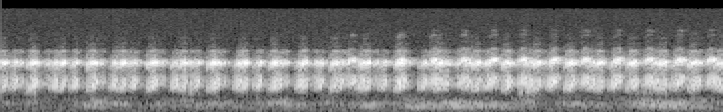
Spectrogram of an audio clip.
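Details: Chorus of tree frogs singing at night at a forest pond in north-east Italy in the middle of April: fast, rattling croaks repeated roughly twice a second, overlapping callers, with faint lower murmuring beneath.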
